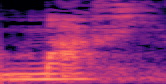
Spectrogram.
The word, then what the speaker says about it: mafy: So Mafy would be heard, and you can hear the E at the end, but not so strong. Mafy. We don't say Mafy. The stress is on the syllable, second to last syllable. So it's, since it only has two, it will be on Mafy.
